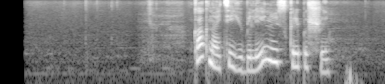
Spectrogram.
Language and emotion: Russian, neutral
